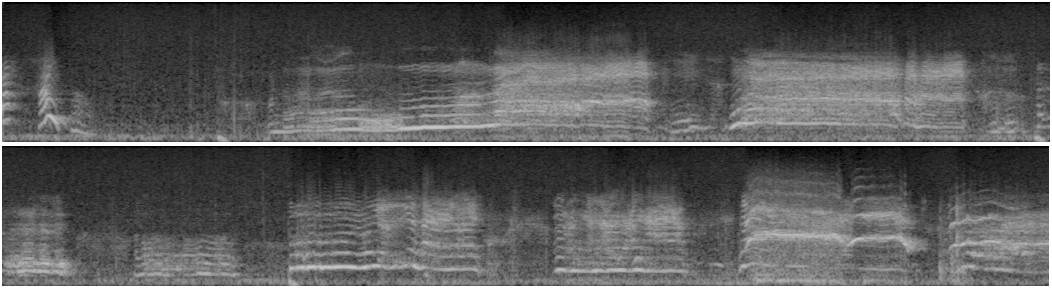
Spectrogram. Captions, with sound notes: What was in that hypo? [maniacal groaning]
